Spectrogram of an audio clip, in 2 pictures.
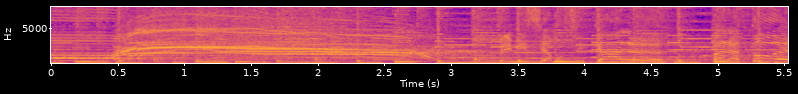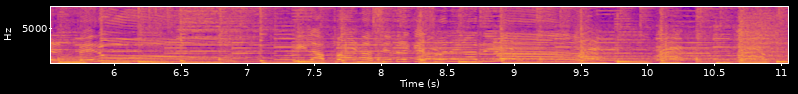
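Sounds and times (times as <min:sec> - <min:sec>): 
crowd of girls screaming: 0:00.5 - 0:03.2
loud steady thumping dance beat: 0:01.2 - 0:10.3
speech: 0:04.0 - 0:05.8, 0:07.6 - 0:09.3.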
